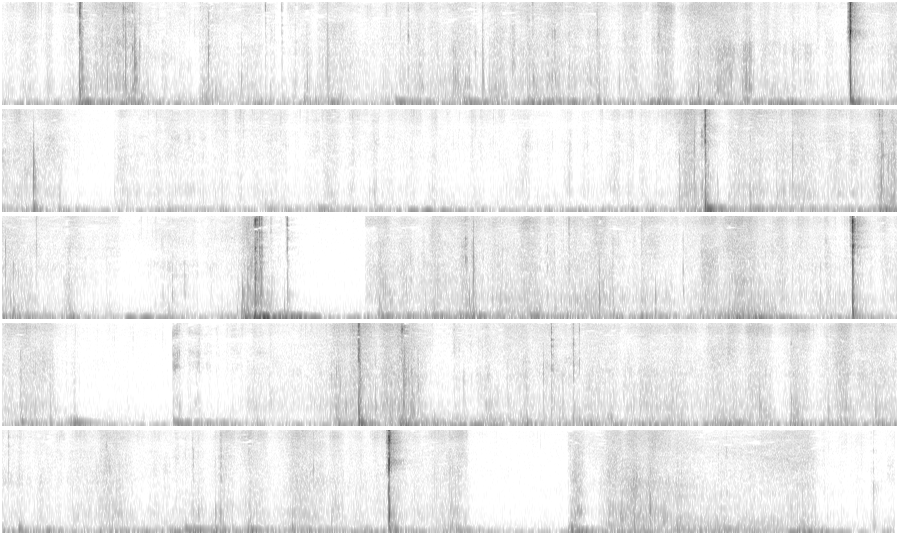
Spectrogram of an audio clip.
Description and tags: Fitting the snap of a camera bag and opening it.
